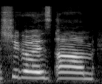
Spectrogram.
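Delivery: normal talking voice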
